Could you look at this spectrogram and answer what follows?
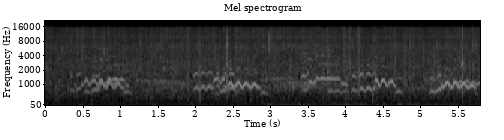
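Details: Loons calling in light rain: repeated wavering, quavering tremolo phrases, some overlapping at two pitches, recurring every second or two over a soft hiss of rainfall.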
